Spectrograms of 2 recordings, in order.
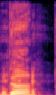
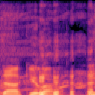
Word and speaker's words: Dacula: So it's not Dacula, huh? – It's not. It's Dacula. – Dacula.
